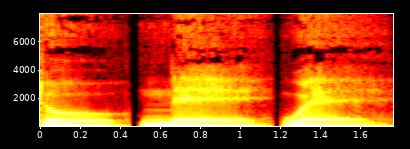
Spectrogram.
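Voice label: "tonewe", concatenated syllables; Affixing experiment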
